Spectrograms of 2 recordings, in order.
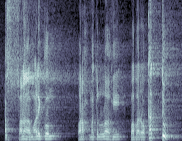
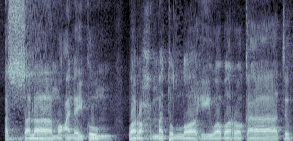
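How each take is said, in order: First: It is said in a firm, clipped soldier's voice. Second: It is said in a big, booming preacher's voice.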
